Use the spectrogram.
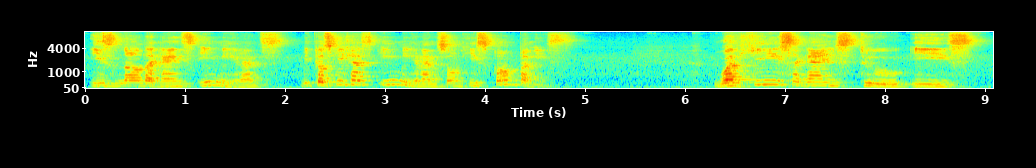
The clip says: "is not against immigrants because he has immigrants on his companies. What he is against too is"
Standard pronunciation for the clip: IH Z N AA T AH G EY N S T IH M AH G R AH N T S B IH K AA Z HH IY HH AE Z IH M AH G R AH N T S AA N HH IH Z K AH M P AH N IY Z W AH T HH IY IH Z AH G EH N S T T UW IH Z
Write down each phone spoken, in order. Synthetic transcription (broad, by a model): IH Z N AA T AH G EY N S T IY M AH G R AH N T S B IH K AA S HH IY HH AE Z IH M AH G R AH N T S AA N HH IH S K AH M P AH N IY S W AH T HH IY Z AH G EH N S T T UW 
